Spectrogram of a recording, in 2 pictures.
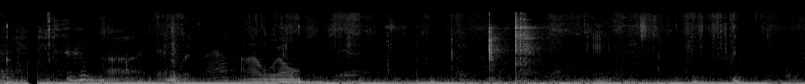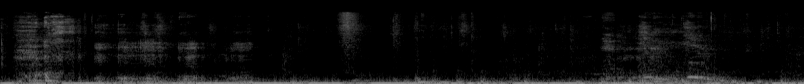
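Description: A woman speaks calmly into a microphone in a large room.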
